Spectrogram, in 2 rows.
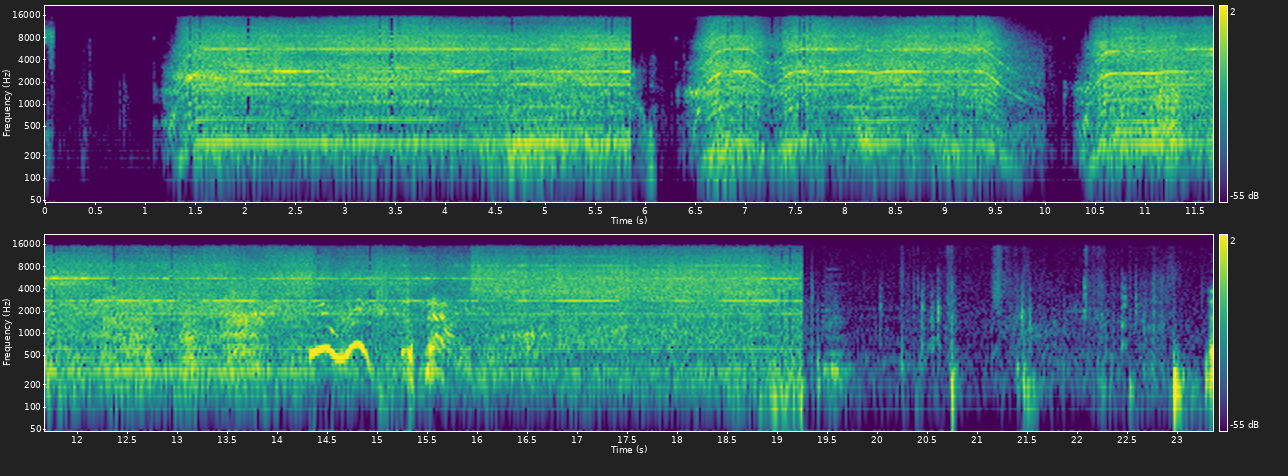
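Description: Long bursts of loud whooshing compressed air blow debris off an old 1962 Dodge car, coming in several sustained blasts separated by short pauses, close up, with someone talking between them.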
